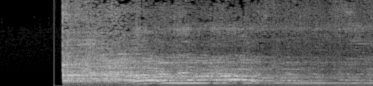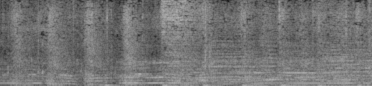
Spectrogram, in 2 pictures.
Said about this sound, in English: The fact that the booing right into the band starting up is just so great. It's just truly phenomenal. And so we're clear, Willard deserved being booed.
